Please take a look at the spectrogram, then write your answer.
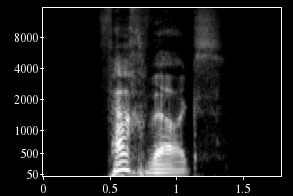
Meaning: genitive singular of Fachwerk
- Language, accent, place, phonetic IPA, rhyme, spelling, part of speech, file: German, Germany, Berlin, [ˈfaxˌvɛʁks], -axvɛʁks, Fachwerks, noun, De-Fachwerks.ogg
